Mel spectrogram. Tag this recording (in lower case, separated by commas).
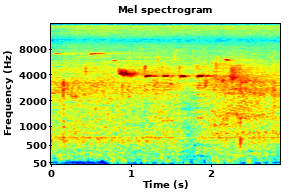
wild animals, bird, animal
